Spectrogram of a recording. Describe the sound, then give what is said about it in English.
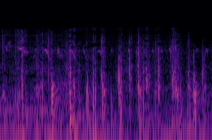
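Horse hooves clop in a quick, steady rhythm, the sharp knocks repeating closely over a continuous background, fairly loud with no voices. “Then, just in time, Bill spotted the bandits' horses.”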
